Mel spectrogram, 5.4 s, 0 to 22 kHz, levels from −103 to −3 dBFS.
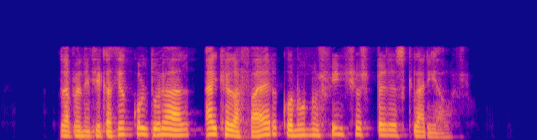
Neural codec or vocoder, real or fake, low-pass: codec, 16 kHz in and 24 kHz out, 1.1 kbps, FireRedTTS-2 codec; fake; 5.4 kHz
